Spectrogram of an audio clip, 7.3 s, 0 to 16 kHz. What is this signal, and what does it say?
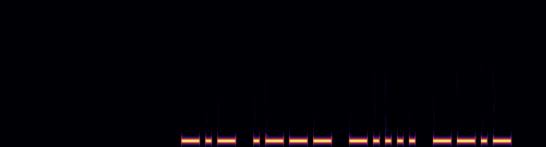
Morse code, heard as a keyed tone, about 15 wpm, 700 Hz. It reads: KJ6Q
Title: USA Call Signs - 4 Characters - Repeated 3x - 15wpm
